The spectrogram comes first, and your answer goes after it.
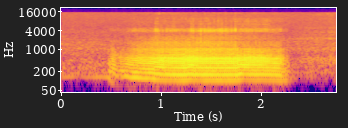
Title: How loud can one little dog snore??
